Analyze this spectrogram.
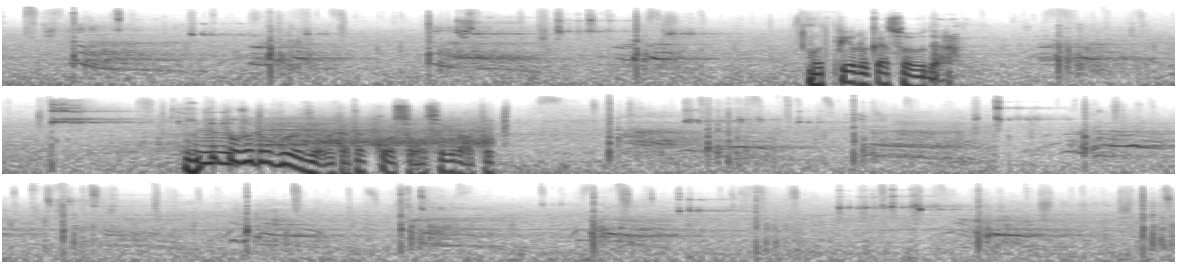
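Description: A tennis ball is struck back and forth with rackets.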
